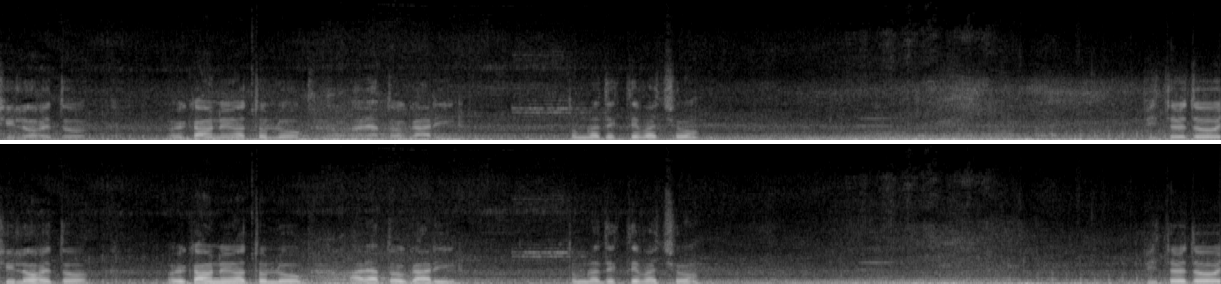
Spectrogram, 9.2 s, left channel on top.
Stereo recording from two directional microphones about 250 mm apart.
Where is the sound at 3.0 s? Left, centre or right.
Right.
